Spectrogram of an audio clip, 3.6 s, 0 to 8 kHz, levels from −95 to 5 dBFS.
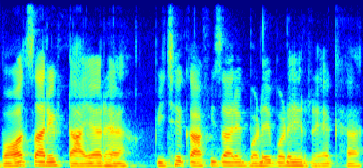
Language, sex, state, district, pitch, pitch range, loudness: Hindi, male, Jharkhand, Garhwa, 135 Hz, 125-145 Hz, -18 LUFS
